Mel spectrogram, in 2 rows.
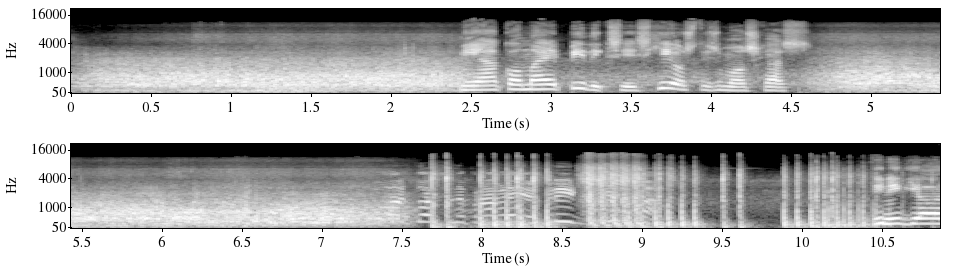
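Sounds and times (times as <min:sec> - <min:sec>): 
hypersonic cruise missile rocket thrust roar at sea: 0:00.0 - 0:03.1, 0:04.5 - 0:09.2
speech: 0:02.4 - 0:04.9, 0:10.5 - 0:10.8.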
